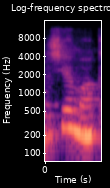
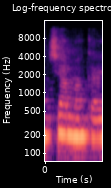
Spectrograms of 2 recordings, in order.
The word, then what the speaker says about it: Chiamaka: Thanks for being here, Chiamaka. And am I pronouncing that properly? Yeah, you're good. Chiamaka, yeah, Chiamaka, you're doing well.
